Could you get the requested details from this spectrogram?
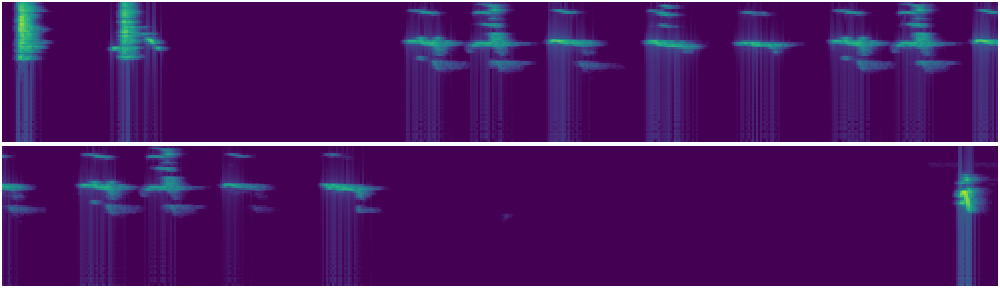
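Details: Canada jay, also called gray jay, giving about a dozen short whistled notes in loose pairs over five seconds, some slurred downward. Two sharp, wide-band notes come just before and one after, in an otherwise silent background.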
